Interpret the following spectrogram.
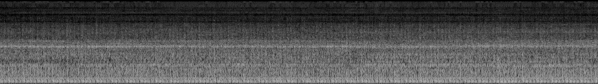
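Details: Engine idles smoothly and evenly after a jump-start by parallel connection (battery had dropped to 4 volts, now 14 volts), with the battery terminal removed; it keeps running without stalling, meaning the alternator is charging. Normal idle.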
